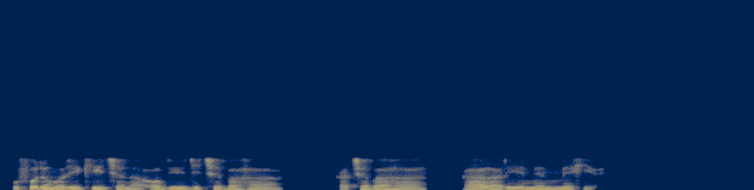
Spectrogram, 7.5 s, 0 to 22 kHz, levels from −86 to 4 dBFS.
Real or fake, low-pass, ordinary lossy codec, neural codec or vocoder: fake; 3.6 kHz; none; codec, 16 kHz in and 24 kHz out, 1 kbps, XY-Tokenizer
